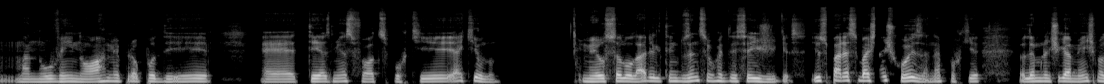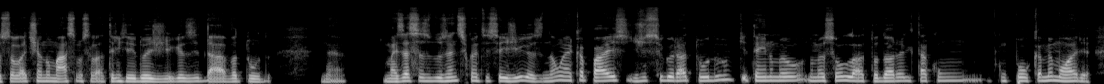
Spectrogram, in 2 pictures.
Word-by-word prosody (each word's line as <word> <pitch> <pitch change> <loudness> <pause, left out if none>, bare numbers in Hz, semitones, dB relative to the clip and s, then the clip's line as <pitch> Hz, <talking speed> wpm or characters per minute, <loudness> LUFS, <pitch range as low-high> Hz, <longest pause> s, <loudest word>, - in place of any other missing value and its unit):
uma 125 +1 -3
nuvem 130 +2 +1
enorme 135 +3 +1
pra - - -5
eu - - -1
poder, 135 0 0 0.5
eh, 120 -1 -1
ter 140 - +4
as 135 -1 -1
minhas 145 +2 -2
fotos, 125 -3 -5
porque 135 +2 -1
é - - +1
aquilo, 155 -8 -1 0.9
meu 135 0 +5
celular 140 -1 +3
ele 150 -2 +3
tem 150 +1 -1
256 145 -2 +2
gigas. 120 +4 -6
Isso 165 0 +2
parece 180 0 +2
bastante 170 +2 +1
coisa, 155 -2 +4
né? - - -3
Porque 140 0 -5 0.4
eu - - -2
lembro 145 +2 +3
antigamente, 145 +1 +1
meu 145 - +1
celular 140 0 0
tinha 150 +2 -2
no 150 - 0
máximo, 140 +2 +1
sei 145 -2 -5
lá, - - -2
32 145 0 +3
gigas 140 +3 0
e 150 - -1
dava 145 -3 0
tudo, 135 0 -4 0.5
né. - - -8 0.4
Mas 135 +1 +1
essas 160 0 +1
256 155 -1 0
gigas 150 -4 0
não 160 +7 -2
é 185 - -1
capaz 180 -1 +2
de 170 -3 -5
segurar 180 0 +1
tudo 180 +5 -1
que - - -2
tem 175 -2 +1
no 175 - 0
meu 180 +3 +1
no 165 - -3
meu 170 - +1
celular. 175 -2 +2
Toda 150 0 0
hora 155 +2 +2
ele 165 - -4
tá 165 +1 -2
com, 175 +3 -7 0.3
com 165 - -6
pouca 160 +1 -1
memória, 160 -5 +2
150 Hz, 180 wpm, -22 LUFS, 140-165 Hz, 0.9 s, meu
